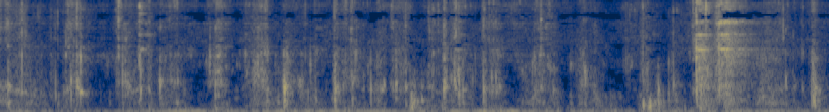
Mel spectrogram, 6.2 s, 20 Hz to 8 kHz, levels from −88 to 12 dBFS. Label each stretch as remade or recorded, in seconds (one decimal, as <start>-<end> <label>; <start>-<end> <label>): 0.0-2.6 remade; 2.6-3.7 recorded; 3.7-4.2 remade; 4.2-6.2 recorded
